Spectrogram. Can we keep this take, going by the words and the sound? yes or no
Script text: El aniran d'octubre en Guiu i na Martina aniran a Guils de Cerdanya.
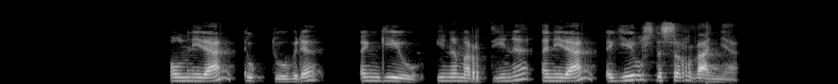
yes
